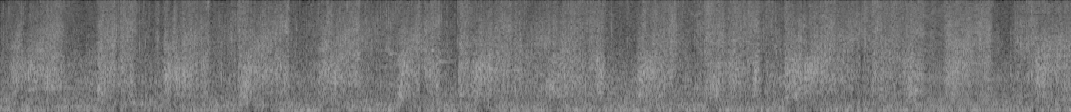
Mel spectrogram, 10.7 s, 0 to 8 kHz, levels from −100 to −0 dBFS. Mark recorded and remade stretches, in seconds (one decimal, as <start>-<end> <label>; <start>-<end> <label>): 0.0-9.2 recorded; 9.2-10.0 remade; 10.0-10.7 recorded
